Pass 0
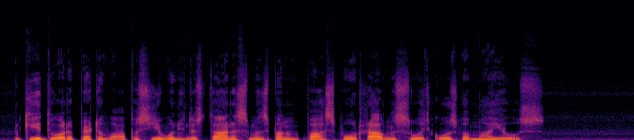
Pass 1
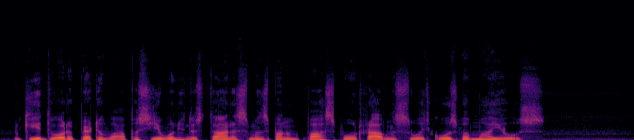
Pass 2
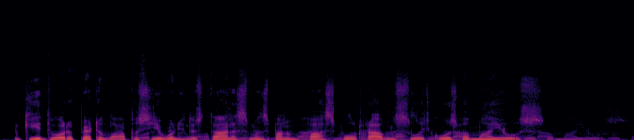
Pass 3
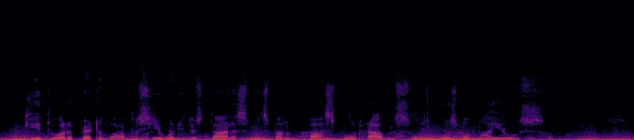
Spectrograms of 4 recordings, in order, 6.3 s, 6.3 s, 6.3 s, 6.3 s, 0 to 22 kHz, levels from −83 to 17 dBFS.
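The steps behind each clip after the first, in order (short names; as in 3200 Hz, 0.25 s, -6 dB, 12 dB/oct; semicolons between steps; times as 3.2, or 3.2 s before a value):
AGC gain up to 3.5 dB; gain -8.5 dB
feedback echo 0.844 s, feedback 29%, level -20 dB; gain -8 dB
bin magnitudes rounded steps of 15 dB; wind noise 100 Hz -33 dBFS; gain -3 dB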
